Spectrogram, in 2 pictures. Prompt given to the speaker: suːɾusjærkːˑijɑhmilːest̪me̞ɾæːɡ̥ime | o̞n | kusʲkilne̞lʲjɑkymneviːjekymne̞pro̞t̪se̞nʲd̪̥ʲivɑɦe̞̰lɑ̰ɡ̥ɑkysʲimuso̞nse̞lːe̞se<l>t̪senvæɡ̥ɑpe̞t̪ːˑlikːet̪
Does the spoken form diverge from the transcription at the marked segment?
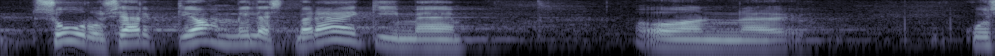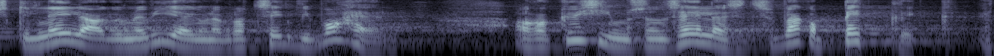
yes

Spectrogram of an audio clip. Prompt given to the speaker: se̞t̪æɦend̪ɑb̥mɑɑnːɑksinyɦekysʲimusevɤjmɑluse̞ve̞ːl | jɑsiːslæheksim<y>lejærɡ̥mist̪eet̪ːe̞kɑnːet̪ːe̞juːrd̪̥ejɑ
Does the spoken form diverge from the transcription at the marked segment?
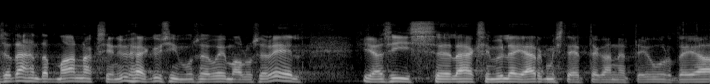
no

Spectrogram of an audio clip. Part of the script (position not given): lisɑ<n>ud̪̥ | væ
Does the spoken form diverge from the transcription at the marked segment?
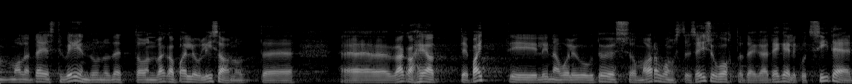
no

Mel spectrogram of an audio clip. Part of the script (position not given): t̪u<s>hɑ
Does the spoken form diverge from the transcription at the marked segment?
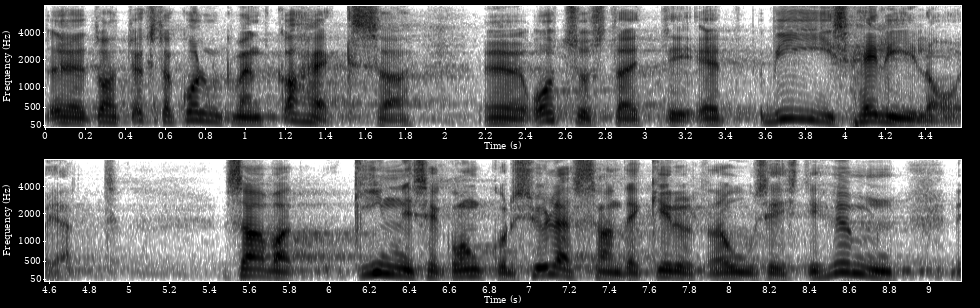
yes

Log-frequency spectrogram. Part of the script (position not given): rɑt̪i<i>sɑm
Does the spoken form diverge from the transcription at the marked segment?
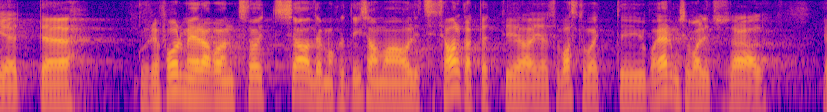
no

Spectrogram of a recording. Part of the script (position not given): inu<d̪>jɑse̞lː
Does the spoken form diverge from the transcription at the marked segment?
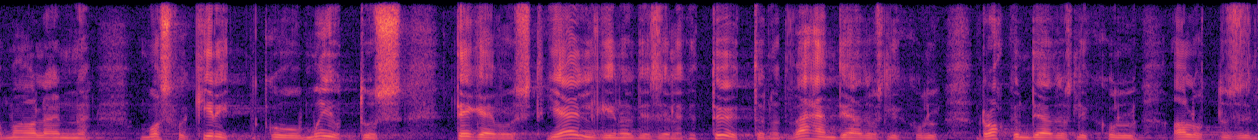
no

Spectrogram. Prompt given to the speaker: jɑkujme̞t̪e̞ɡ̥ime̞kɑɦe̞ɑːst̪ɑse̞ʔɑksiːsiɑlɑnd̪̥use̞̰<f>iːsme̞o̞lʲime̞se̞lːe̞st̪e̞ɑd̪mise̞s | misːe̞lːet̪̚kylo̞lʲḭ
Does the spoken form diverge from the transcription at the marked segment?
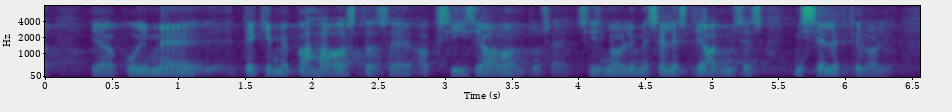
yes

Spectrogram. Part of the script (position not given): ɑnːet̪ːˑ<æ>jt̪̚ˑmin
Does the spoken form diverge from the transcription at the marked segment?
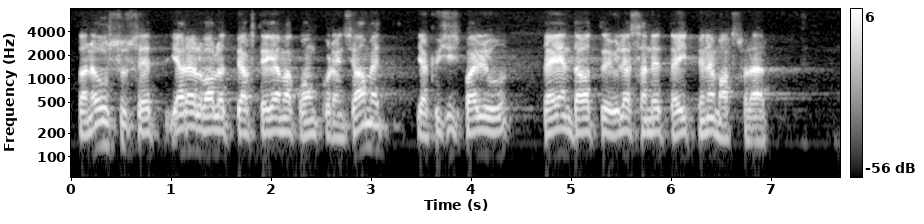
no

